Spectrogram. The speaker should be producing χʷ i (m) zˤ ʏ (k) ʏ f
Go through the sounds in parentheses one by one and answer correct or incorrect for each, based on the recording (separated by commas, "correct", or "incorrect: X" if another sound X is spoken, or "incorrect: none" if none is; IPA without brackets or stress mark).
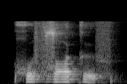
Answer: incorrect: f, correct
